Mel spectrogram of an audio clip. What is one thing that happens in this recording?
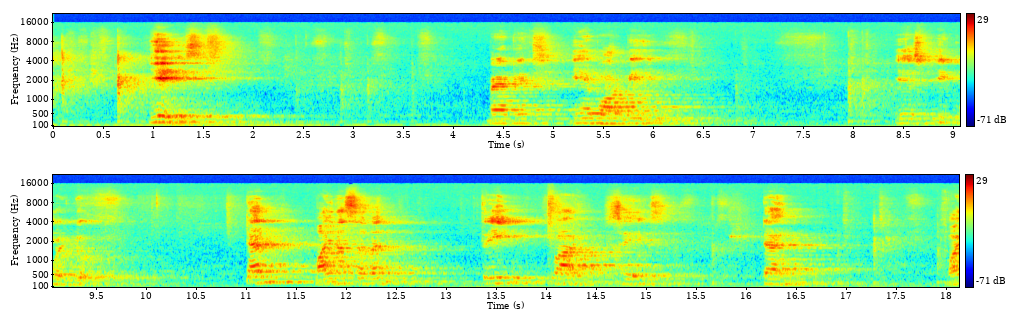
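An elderly man speaks calmly and slowly through a microphone.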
